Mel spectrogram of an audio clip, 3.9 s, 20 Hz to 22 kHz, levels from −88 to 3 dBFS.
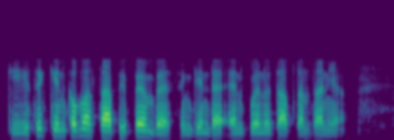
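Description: At 1.22–1.24 s and again at 3.06–3.08 s, packet loss with pitch repetition bridges a 20 ms gap, each fitting one lost packet. The receiver replays the last pitch period, so the sound briefly holds with a slight buzz over the narrow G.711 telephone band.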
